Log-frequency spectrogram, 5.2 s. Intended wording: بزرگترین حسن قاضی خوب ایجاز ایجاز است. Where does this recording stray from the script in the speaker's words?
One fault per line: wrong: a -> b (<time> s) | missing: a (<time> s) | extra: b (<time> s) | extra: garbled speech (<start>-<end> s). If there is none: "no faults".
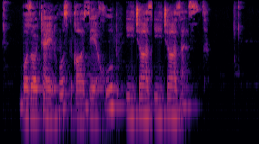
no faults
